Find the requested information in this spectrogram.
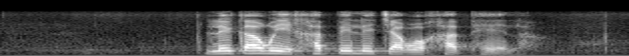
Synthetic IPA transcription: lɪkʼaɣʊɪk͡xʰapʼelet͡ʃʼaɣʊk͡xʰapʰɛːla

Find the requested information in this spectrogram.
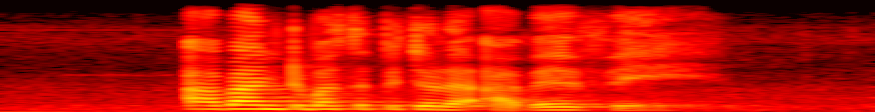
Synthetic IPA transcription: aɓantʼuɓasepʼitʼɔlɛ̰ʔa̰ɓɛːvɛ

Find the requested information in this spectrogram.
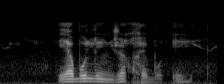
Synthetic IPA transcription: jabʊlin̩d͡ʒwɛk͡xʰwɛbɔ̰ɪ

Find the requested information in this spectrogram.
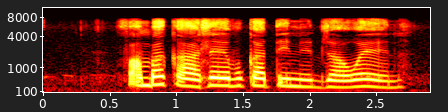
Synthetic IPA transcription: fa̰mbakaɬɛeβukatinib͡ʐawɛːna

